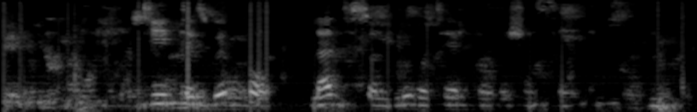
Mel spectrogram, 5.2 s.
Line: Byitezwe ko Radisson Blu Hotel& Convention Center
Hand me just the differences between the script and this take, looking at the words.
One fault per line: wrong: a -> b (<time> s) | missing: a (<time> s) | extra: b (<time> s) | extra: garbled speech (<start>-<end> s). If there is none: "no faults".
no faults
